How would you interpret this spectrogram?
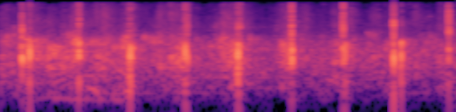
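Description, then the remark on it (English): An audience applauds the panelists, including Josh Hale, in a steady round, a dense wash of clapping with one set of sharp, evenly spaced claps standing out about four times a second. It is moderately loud and there is no talking. “Okay, let's give our panelists, let's give Josh Hale a big round of applause.”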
